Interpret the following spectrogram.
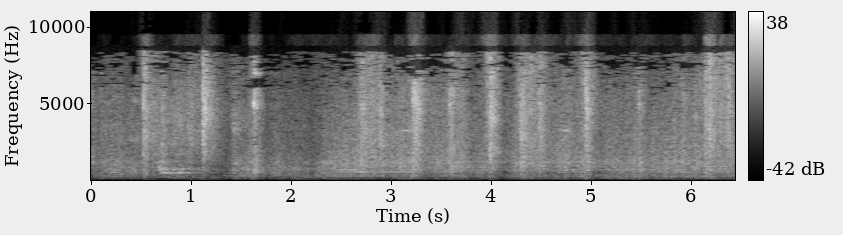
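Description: A steady, busy noise bed broken by frequent short sharp clicks, roughly one or two a second, with faint voices underneath.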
